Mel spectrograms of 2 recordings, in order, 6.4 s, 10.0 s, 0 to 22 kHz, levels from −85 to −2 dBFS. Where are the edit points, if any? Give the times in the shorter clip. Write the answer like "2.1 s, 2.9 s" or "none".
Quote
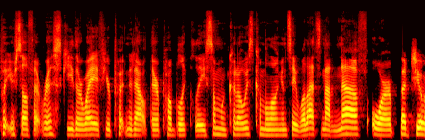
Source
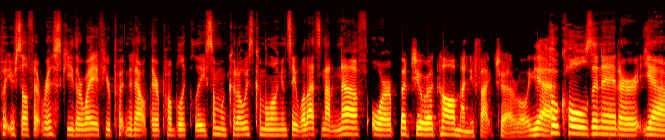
none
